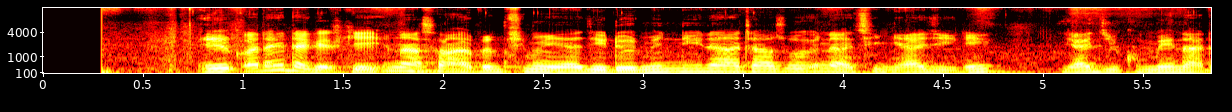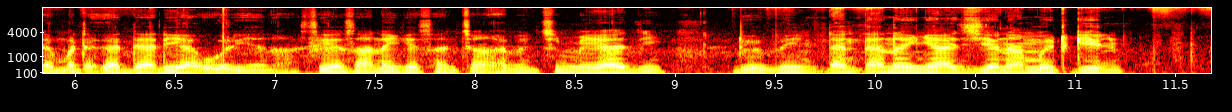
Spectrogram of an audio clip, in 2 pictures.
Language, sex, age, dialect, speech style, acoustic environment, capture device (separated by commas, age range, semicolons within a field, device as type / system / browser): Hausa, male, 18-24, Nigeria - Pidgin-influenced, happy, silence, mobile / Linux / Chrome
